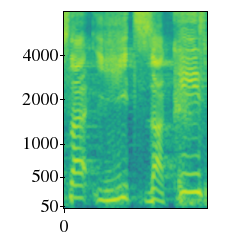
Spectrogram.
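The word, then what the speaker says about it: יצחק: prononce ça Yitzhak.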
